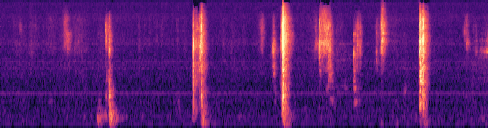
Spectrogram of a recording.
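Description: Trading cards flick and tap against each other as they are sorted.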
